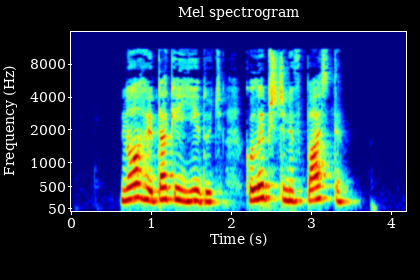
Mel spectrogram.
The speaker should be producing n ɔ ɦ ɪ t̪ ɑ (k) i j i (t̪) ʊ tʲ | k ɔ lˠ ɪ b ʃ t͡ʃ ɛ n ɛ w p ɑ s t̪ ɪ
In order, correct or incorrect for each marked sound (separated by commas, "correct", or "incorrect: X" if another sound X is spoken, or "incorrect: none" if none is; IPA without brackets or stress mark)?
correct, incorrect: d̪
